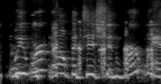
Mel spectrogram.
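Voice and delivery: tickled, laughing protest. Real, not acted. Joking about being competitors.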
